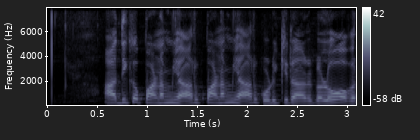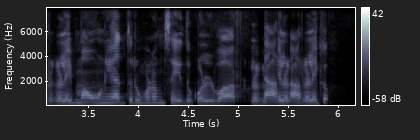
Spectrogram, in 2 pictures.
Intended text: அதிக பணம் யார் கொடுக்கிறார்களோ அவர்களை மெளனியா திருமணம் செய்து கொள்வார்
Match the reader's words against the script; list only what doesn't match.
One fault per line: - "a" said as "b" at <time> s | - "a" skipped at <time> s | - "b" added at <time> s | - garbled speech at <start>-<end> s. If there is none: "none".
- "பணம் யார்" added at 1.5 s
- garbled speech at 5.1-5.9 s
